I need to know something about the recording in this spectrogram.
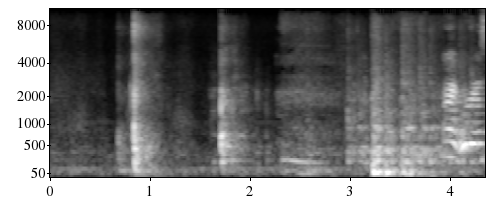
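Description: Handling noise: two sharp clicks or knocks about a second apart, then a low thump with a rustle near the end; no cleaner motor running.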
